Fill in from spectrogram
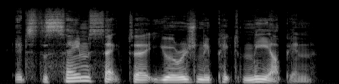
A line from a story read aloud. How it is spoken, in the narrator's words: She said, very calmly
